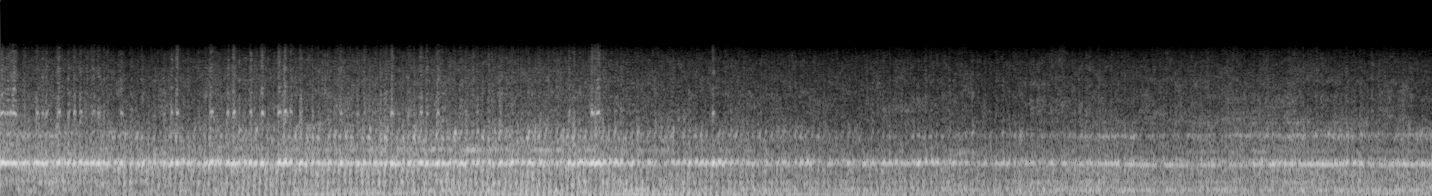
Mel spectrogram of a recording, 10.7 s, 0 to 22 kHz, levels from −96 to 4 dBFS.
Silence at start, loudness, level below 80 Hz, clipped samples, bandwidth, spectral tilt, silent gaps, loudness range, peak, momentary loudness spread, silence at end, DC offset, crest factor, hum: 0 s; -21 LUFS; -34 dBFS; under 0.1%; 7.6 kHz; -8 dB/octave; none; 8 LU; -8 dBFS; 10 LU; 0 s; under 0.1%; 14 dB; none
